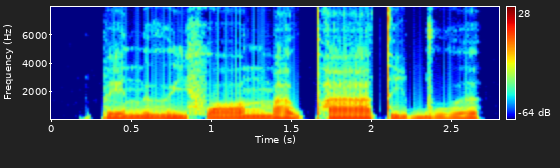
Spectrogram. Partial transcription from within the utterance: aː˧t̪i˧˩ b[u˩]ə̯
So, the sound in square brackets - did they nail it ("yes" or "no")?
yes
